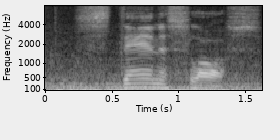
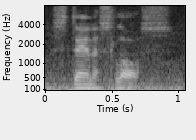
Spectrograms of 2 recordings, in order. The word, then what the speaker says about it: Stanislaus: is that block that i was trying to pronounce earlier stanislaus stanislaus stanislaw standing slow s-t-a-n-i-s-i i'm sorry tongue twister s-t-a-n-i-s-l-a-u-s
